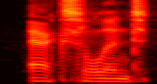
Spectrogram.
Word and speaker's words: excellent: Excellent choices. 这边有一个 excellent 的 t 哈，稍微发一下，好，不要忘记发音了。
